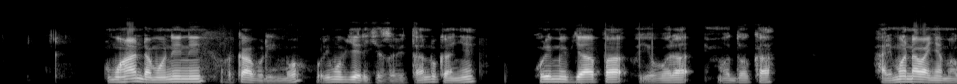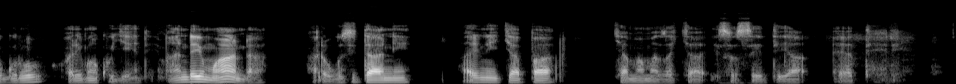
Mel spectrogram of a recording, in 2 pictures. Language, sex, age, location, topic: Kinyarwanda, male, 36-49, Kigali, government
